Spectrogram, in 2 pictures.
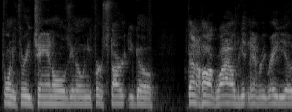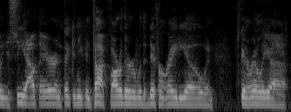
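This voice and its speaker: A man's voice: on the high side, little pitch movement, normal speed. A man talking casually to viewers in a folksy, unscripted way, thinking aloud as he tinkers through a hands-on demonstration. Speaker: hobbyist CB radio vlogger.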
